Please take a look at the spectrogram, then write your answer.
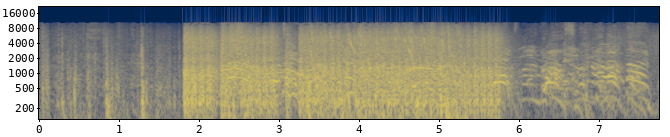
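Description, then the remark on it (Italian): A loud burst of sustained automatic rifle fire from a Kalashnikov, rapid shots blurring into a continuous roar for several seconds, then breaking off into scattered voices and echoes. “Questo qui è il cosiddetto Kalashnikov, il mitra preferito dal nemico. Fa un rumore caratteristico quando ve lo sparano addosso.”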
